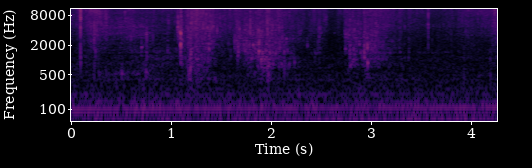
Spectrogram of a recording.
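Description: Shallow muddy paddy water splashing and sloshing in short, irregular bursts as a person wades and gropes through it by hand.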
